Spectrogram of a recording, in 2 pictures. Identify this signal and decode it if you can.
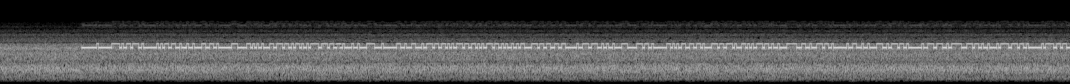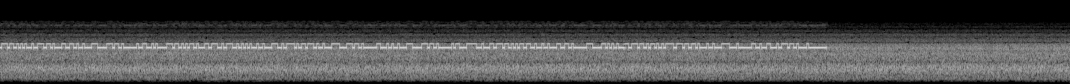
RTTY (50 baud, 450 Hz shift), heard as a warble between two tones, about 2350 Hz centre, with radio static and room echo. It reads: SP8MRU DE G9PC R R FB IVAN. RIG HR 50 W, ANT 3 EL YAGI. WX SUNNY, 9 C. BTU SP8MRU DE G9PC K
